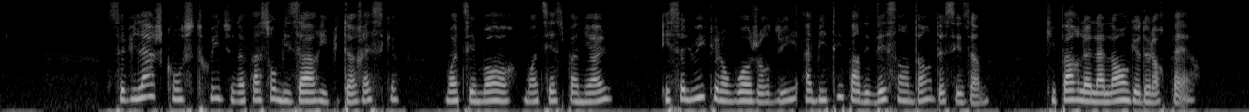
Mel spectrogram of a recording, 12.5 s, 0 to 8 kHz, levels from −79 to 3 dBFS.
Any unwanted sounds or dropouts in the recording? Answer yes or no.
no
